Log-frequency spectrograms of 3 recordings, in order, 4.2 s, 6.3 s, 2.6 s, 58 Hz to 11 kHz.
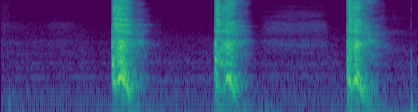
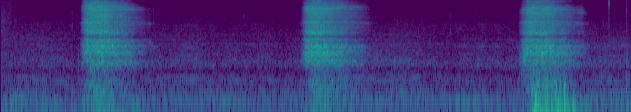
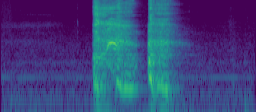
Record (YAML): three_cough_length: 4.2 s
three_cough_amplitude: 17204
three_cough_signal_mean_std_ratio: 0.31
exhalation_length: 6.3 s
exhalation_amplitude: 1853
exhalation_signal_mean_std_ratio: 0.44
cough_length: 2.6 s
cough_amplitude: 8599
cough_signal_mean_std_ratio: 0.41
survey_phase: beta (2021-08-13 to 2022-03-07)
age: 18-44
gender: Male
wearing_mask: 'No'
symptom_none: true
smoker_status: Ex-smoker
respiratory_condition_asthma: false
respiratory_condition_other: false
recruitment_source: REACT
submission_delay: 2 days
covid_test_result: Negative
covid_test_method: RT-qPCR
influenza_a_test_result: Negative
influenza_b_test_result: Negative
